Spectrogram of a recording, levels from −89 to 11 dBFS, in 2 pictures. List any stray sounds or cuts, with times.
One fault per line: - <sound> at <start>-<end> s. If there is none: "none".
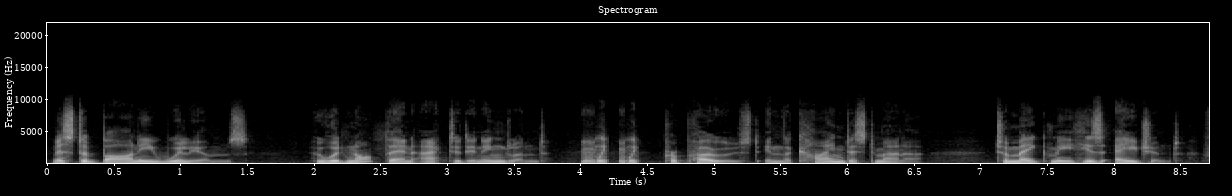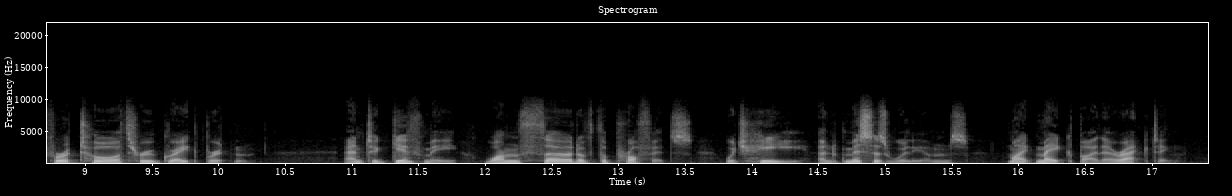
- laugh at 4.0-4.4 s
